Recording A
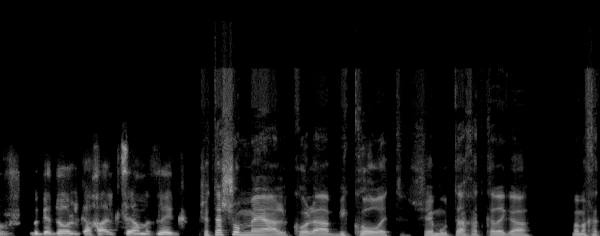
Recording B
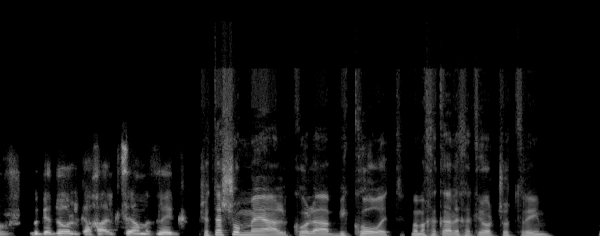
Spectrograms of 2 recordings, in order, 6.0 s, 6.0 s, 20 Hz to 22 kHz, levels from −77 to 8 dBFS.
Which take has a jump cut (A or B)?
B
